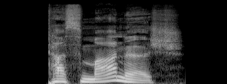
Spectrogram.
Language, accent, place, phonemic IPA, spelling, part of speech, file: German, Germany, Berlin, /tasˈmaːnɪʃ/, tasmanisch, adjective, De-tasmanisch.ogg
- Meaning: Tasmanian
